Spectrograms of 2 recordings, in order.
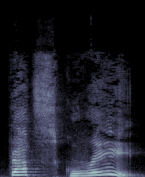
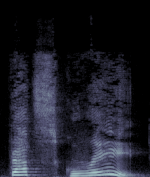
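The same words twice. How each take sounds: First: The voice is high with a wide pitch range. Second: The voice is high with a wide pitch range.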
